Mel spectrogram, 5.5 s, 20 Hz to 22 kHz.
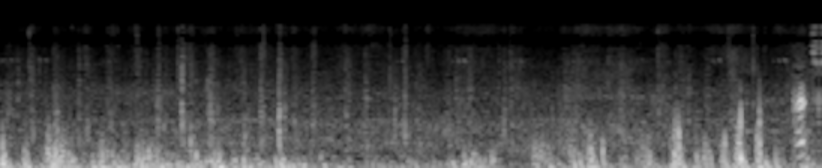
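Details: Sharp clip-clop hoof strikes from a 6-year-old Thoroughbred mare, a racehorse of roughly 16.1–16.2 hands, coming about two or three per second in a loose rhythm, with a person talking in the background.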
